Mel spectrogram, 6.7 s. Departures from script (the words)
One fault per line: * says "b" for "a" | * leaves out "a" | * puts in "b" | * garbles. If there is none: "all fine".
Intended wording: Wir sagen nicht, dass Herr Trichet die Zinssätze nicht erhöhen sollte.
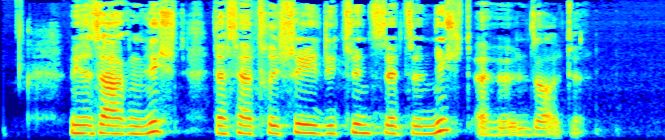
all fine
